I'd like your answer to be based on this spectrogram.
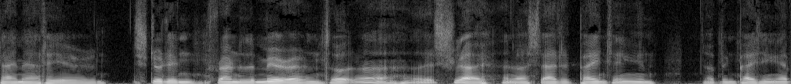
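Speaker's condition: Tongue cancer; aggressive tongue cancer

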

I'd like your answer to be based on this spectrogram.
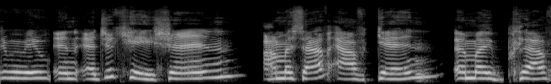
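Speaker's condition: Down syndrome; trisomy 21, three copies of chromosome 21, present from birth, pediatrician suspected after birth, not found prenatally

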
